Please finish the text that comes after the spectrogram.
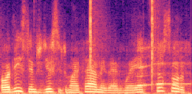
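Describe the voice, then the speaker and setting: A woman's voice: mid-range voice, very fast, lightly acted. An actress playing an eager, kind-hearted young woman in 1940s radio drama, chatty and tentative in her asides. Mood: bright, excited. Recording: noisy old radio broadcast.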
